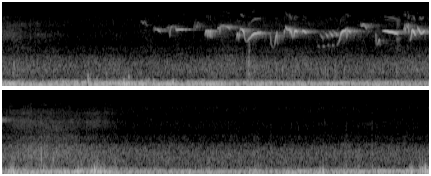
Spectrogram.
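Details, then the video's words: Dunnock singing a short, fast, high-pitched warbling phrase of squeaky twisting notes for about three seconds, then quiet, with constant low-frequency rumble and environmental noise throughout. "L' AGREABLE BRUIT DE L' ACCENTEUR MOUCHET"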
